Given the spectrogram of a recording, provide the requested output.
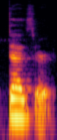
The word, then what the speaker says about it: desert: In the English word desert, the place where a cactus grow is the first syllable stress." So, desert. And then English word dessert, the second syllable is stressed.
